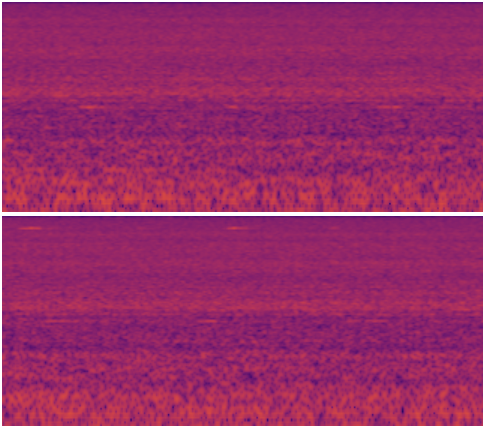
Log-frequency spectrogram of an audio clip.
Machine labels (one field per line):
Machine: fan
